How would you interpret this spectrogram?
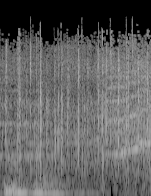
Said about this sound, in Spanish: Y que ahora levanta los aplausos aquí a las puertas de la Basílica.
